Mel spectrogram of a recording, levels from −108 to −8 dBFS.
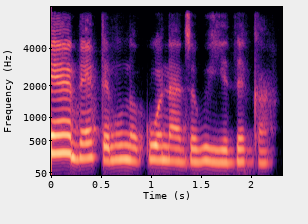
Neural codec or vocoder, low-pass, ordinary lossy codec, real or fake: codec, 16 kHz in and 24 kHz out, 0.9 kbps, LongCat-Audio-Codec, four codebook decoder; 7.2 kHz; none; fake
